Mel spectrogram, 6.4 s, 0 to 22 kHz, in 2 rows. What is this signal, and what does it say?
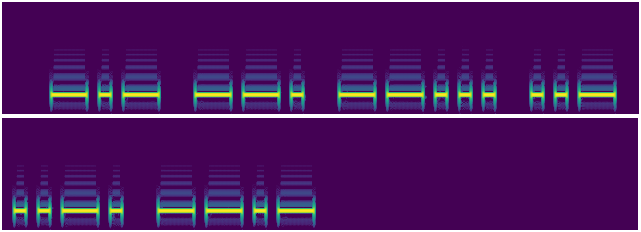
Morse code, heard as a keyed tone, about 20 wpm, 700 Hz. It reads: KG7UFQ
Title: Speed Racing - USA 2x3 Call Signs 17wpm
